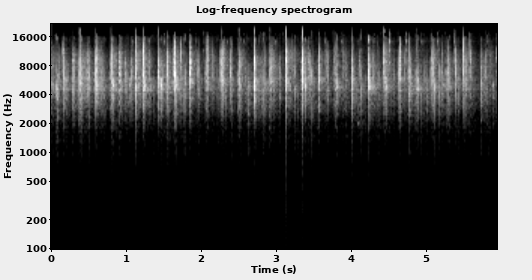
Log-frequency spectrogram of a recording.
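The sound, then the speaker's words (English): A handmade wooden rattle, built from a wood dowel strung with wood beads and wrapped in hemp, is shaken. It makes a dense, continuous clatter of many dry, bright clicks in uneven bursts, moderately quiet and with no voices. “a wood rattle I made. This features a wood dowel, wood beads, and hemp.”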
